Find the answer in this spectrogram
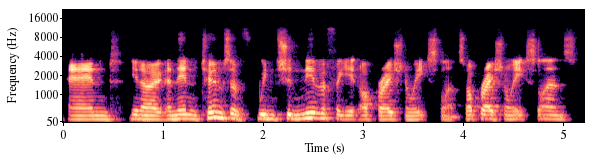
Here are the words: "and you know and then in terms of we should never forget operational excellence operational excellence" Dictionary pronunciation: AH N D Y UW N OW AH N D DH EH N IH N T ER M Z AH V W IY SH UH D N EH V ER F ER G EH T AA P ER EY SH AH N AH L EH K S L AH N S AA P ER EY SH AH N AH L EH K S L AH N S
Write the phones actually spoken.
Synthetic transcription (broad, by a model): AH N Y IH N OW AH N DH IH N IH N T ER M Z AH V W IY SH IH D N EH V ER F ER G EH T AA P ER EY SH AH N L EH K S L AH N S AA P ER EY SH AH N L EH K S L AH N S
